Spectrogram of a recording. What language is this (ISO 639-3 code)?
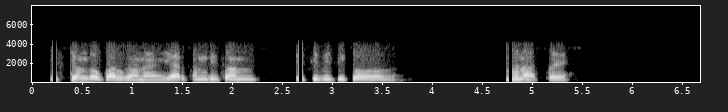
sat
